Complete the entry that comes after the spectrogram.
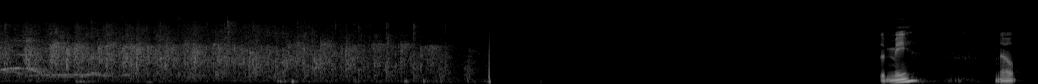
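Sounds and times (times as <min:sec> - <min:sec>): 
audience applause welcoming a speaker at a Providence gathering: 0:00.0 - 0:04.9
speech: 0:08.8 - 0:09.2, 0:10.0 - 0:10.2.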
